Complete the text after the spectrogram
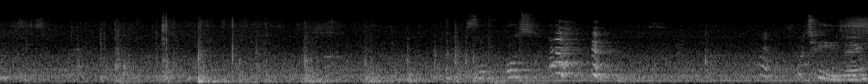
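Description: Two young women talk with animation nearby.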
